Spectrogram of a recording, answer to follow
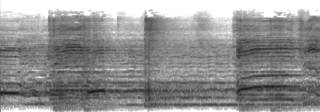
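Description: Male lead vocalist singing a soulful, gospel-tinged show-tune ballad over band accompaniment, holding long wavering notes.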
